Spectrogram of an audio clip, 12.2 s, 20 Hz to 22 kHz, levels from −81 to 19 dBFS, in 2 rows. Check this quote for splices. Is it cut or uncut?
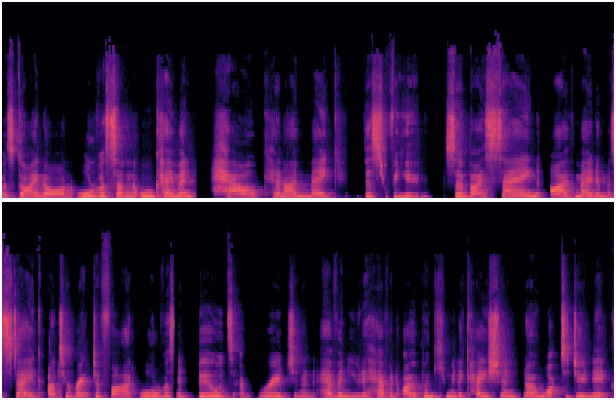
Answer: cut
